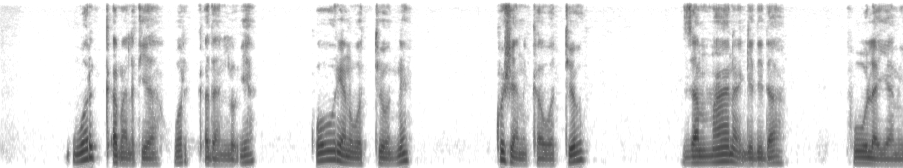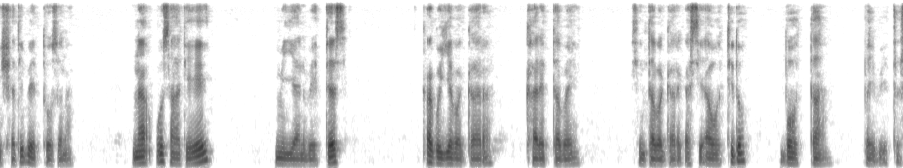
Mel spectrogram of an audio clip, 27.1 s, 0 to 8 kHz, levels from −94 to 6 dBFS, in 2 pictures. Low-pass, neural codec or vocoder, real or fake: 7.2 kHz; none; real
